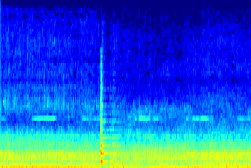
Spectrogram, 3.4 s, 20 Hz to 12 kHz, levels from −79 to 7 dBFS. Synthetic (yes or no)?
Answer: no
